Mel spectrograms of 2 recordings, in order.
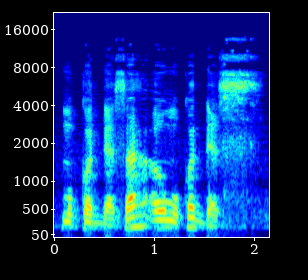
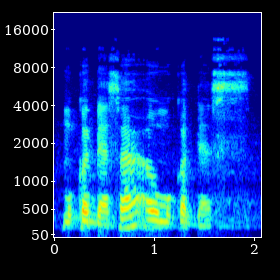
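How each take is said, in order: No difference in how they are said.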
